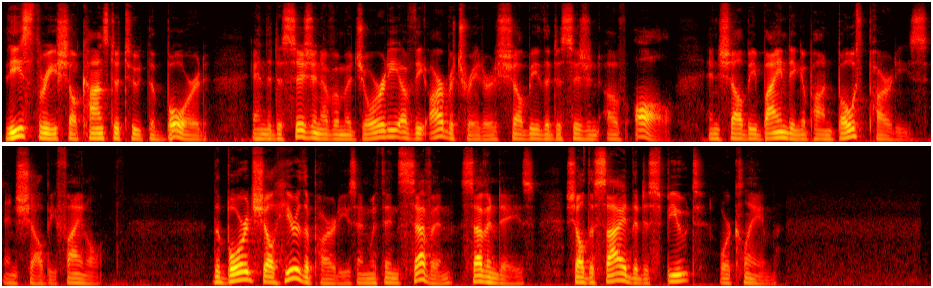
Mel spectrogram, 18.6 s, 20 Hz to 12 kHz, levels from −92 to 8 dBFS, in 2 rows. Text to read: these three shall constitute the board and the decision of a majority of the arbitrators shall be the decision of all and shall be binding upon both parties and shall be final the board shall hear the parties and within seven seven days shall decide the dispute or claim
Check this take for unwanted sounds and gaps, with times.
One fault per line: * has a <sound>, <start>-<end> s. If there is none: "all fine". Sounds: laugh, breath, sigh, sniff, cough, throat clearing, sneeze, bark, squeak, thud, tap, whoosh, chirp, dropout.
all fine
